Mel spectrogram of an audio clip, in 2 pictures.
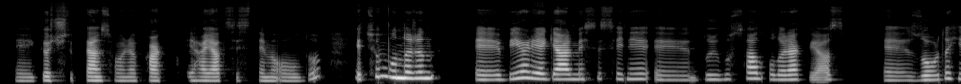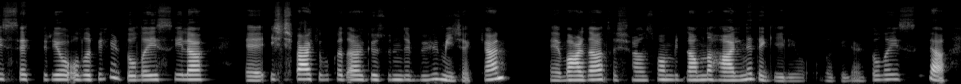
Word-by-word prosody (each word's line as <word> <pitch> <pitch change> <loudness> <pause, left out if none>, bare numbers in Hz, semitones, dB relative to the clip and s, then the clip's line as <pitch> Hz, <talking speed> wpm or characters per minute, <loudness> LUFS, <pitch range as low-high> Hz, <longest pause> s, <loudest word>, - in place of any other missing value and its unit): eee, 165 -1 -9
göçtükten 185 +1 0
sonra 175 -1 -8
farklı 175 0 -2
bir 180 - -7
hayat 175 0 0
sistemi 170 0 -8
oldu. 170 - -8 0.3
E, - - -2
tüm 370 +1 -2
bunların, 290 -2 +9 0.4
eee, 220 0 -1
bir 275 +4 +2
araya 275 -4 +5
gelmesi 240 +2 +4
seni, 250 -1 -6
eee, 205 0 -11
duygusal 235 +4 -1
olarak 225 0 +1
biraz, 110 0 -6 0.4
eee, 190 -1 -8
zorda 205 +7 -2
hissettiriyor 230 -3 -4
olabilir. 235 +5 -5
Dolayısıyla, 220 +2 +1 0.4
eee, 185 +1 -3
iş, 230 0 -9
belki 235 -1 +6
bu 215 - -17
kadar 220 -1 -1
gözünde 215 -1 -6
büyümeyecekken, 225 - -1 0.4
eee, 185 -1 -7
bardağı 205 +2 +4
taşıran 200 -2 -10
son 215 +1 -4
bir 210 -1 -15
damla 205 +1 0
hâline 200 +5 +2
de 210 - -2
geliyor 160 -3 -13
olabilir. 160 -1 -20
Dolayısıyla, 230 - -3
215 Hz, 135 wpm, -21 LUFS, 185-235 Hz, 0.4 s, bunların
